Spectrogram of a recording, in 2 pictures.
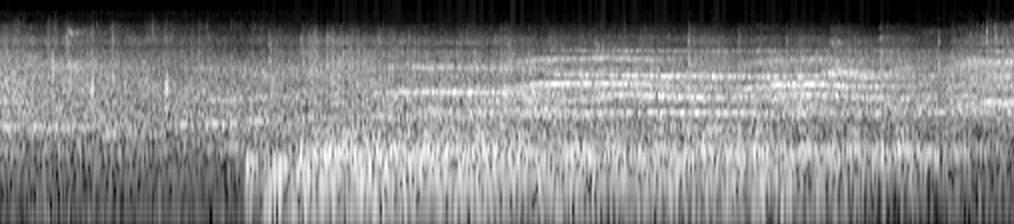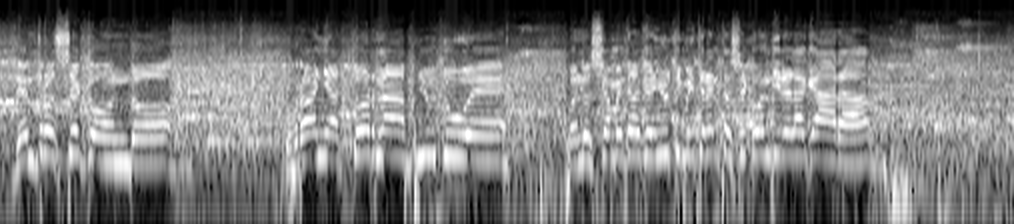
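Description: Spectators murmur and cheer in a large echoing gym.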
